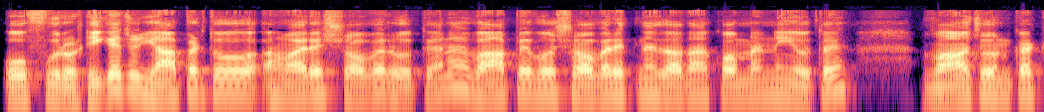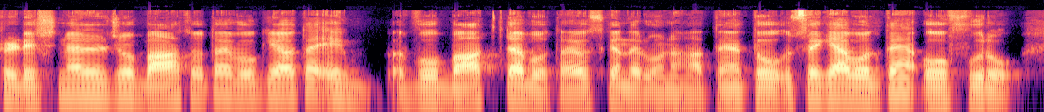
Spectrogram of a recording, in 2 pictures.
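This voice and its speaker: A man's voice: on the high side, fast, no room sound, studio quality. A man teaching an online language lesson, patiently explaining vocabulary, posing questions to his students and answering them himself, often repeating himself to check they follow. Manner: patient, repeats and checks understanding with filler phrases; asks the class questions then answers them.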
